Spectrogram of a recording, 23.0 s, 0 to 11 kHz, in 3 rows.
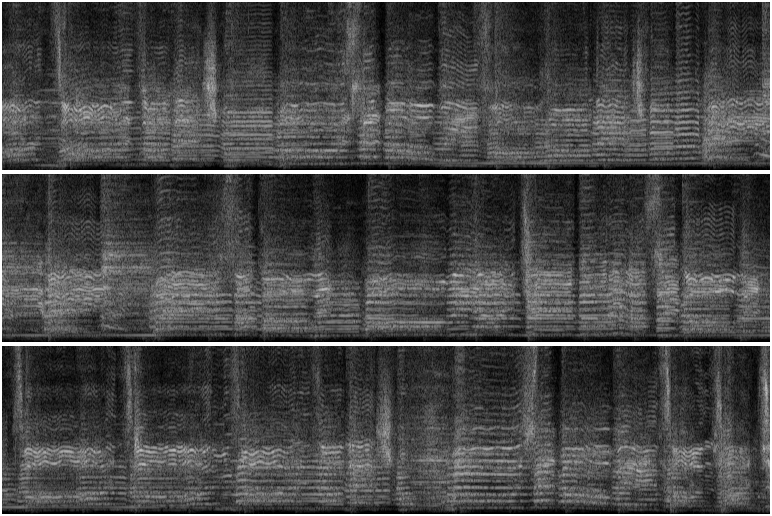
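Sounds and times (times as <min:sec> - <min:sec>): choir singing in unison: 0:00.0 - 0:23.0
steady beat: 0:00.0 - 0:23.0.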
